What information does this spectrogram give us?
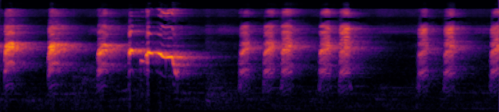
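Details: Sooty-headed bulbul in the wild, natural voice with no learned song fill: three slurred bubbly notes, then a run of short sharp chirps in clusters of two or three, all bright and high.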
